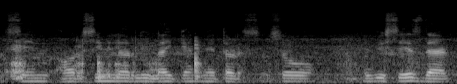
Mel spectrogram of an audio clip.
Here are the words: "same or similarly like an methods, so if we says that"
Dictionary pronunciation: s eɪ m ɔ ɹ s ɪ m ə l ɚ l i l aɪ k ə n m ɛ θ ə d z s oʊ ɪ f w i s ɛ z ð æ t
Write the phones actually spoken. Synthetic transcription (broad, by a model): s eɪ m ɔ ɹ s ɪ m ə l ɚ l i l aɪ k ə n m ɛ t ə d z s oʊ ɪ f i s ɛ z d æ t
